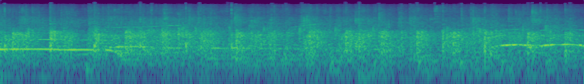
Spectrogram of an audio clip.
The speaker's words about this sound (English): There you go. Look at that. There's lots of rounds of applause today, and that's good. There'll be more later as well once we get to the pool.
